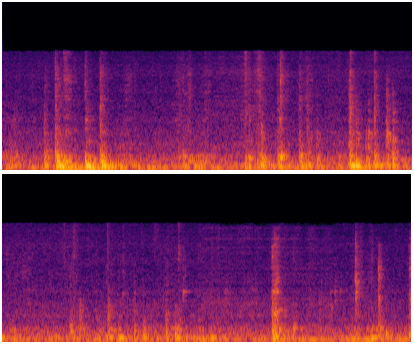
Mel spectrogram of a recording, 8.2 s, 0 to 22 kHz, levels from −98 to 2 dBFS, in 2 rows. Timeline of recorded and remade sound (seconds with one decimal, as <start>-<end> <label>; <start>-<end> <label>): 0.0-6.1 recorded; 6.1-7.4 remade; 7.4-8.2 recorded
